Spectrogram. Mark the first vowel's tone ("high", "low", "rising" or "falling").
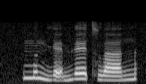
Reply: falling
